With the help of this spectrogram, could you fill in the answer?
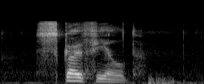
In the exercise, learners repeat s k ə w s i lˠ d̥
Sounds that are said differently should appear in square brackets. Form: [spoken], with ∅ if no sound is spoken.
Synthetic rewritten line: s k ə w [f] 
